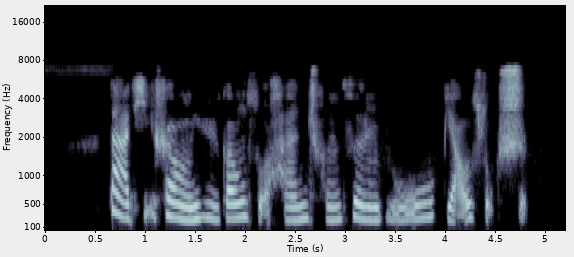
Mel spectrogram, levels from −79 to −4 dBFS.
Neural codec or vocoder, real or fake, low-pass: none; real; 7.2 kHz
